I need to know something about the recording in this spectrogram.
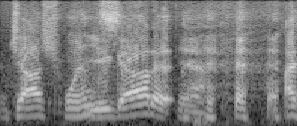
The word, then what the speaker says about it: Josh Wentz: Josh Wentz?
